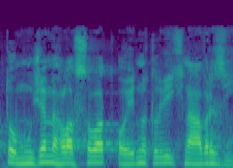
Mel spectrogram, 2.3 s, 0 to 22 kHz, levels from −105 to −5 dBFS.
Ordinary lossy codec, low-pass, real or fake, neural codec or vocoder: MP3, 48 kbps; 14.4 kHz; real; none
